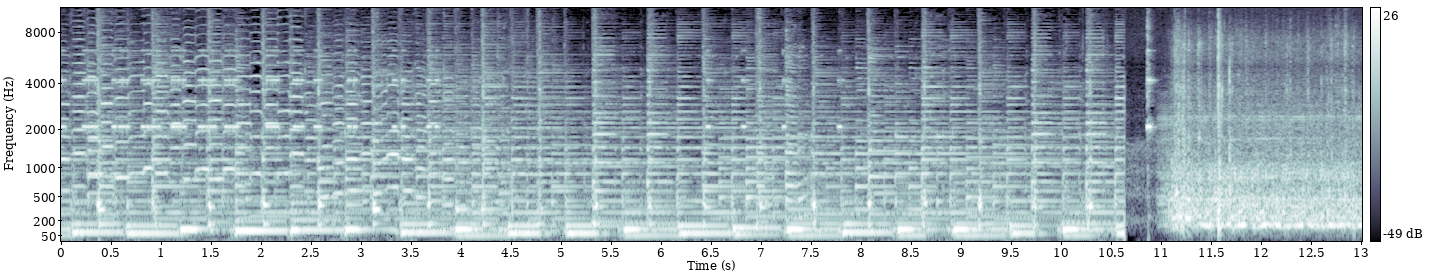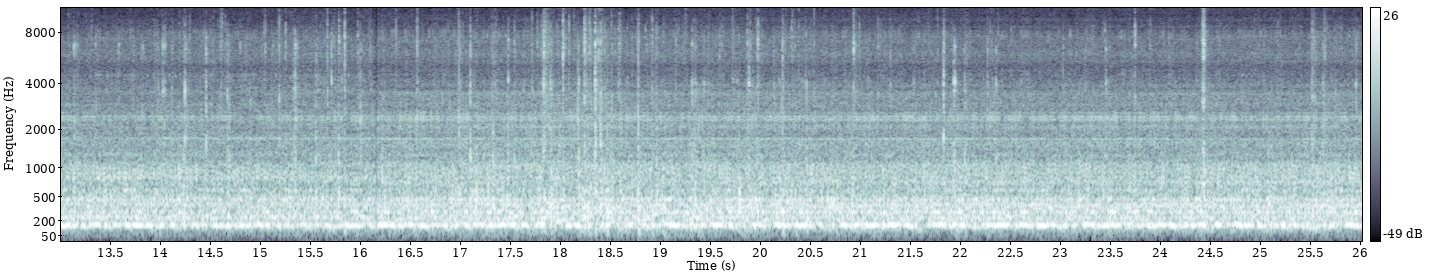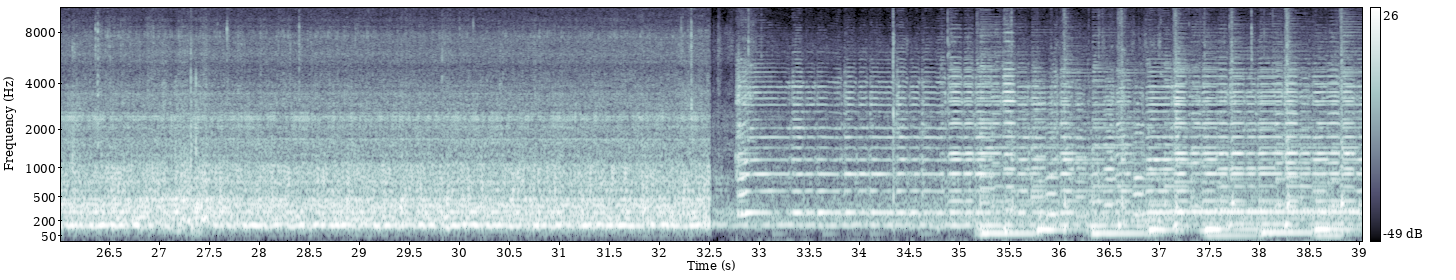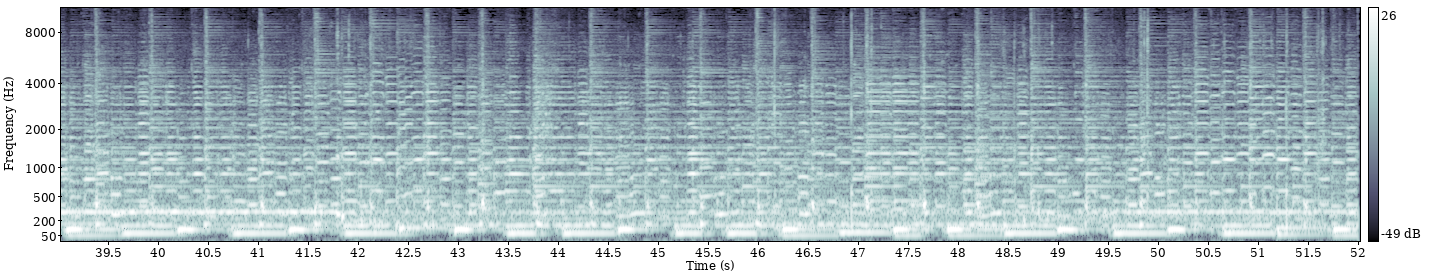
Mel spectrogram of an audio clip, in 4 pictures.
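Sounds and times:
banjo and fiddle music: 0.0 - 28.5, 32.5 - 52.0
food processor motor humming: 10.7 - 32.8, 36.2 - 52.0.

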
